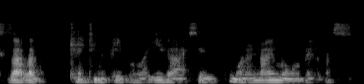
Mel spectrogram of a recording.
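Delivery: ordinary talk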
